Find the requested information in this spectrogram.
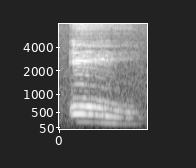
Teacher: Long sound. Our lips are still spread. It's tense, but it's open. More open compared to the other two vowel sounds we already talked about. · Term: long sound A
